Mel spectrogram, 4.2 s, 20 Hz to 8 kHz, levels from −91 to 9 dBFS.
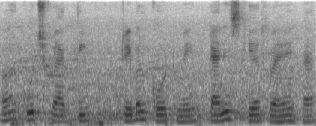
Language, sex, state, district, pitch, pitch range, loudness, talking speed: Hindi, male, Chhattisgarh, Raipur, 145 Hz, 140-165 Hz, -17 LUFS, 140 wpm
